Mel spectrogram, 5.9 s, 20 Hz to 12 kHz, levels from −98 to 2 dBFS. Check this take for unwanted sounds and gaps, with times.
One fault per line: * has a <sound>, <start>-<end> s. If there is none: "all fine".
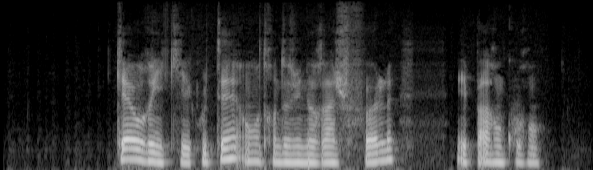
all fine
